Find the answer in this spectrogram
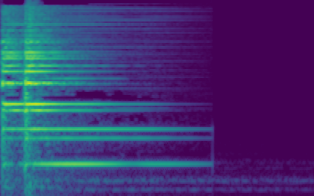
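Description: Notification-bell ding sound effect: a click, then a bright chime of several tones that rings and fades, cutting off about one and a half seconds in.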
